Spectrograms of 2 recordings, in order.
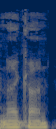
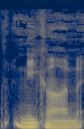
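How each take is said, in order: First: The first vowel sounds like 'eye'. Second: The first vowel sounds like 'ee'. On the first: The speaker calls it wrong. "they think that it's an I sound, and so they pronounce it Nikon" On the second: The speaker calls it right. "an I is actually pronounced as an E ... So Nikon is correct"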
